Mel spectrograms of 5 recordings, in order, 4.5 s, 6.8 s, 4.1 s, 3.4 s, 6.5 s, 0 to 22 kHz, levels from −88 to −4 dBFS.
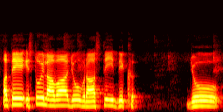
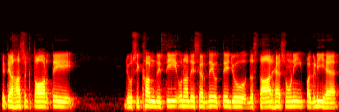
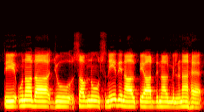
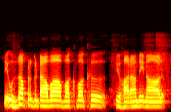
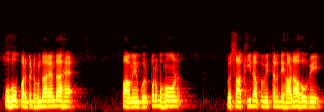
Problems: background sounds at intervals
